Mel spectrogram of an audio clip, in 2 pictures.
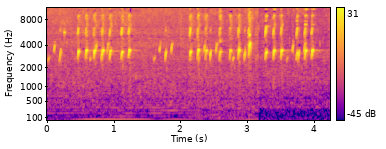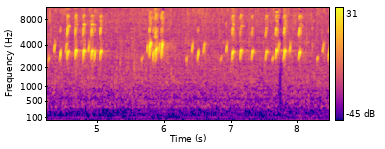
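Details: European goldfinch twittering, a bout used to stimulate another goldfinch to sing: bright, rapid chirps in quick clustered bursts with short pauses, over a low hum that stops after about three seconds.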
